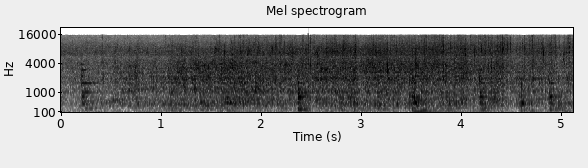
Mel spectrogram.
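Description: Rice and diced vegetables sizzle in a hot pot.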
